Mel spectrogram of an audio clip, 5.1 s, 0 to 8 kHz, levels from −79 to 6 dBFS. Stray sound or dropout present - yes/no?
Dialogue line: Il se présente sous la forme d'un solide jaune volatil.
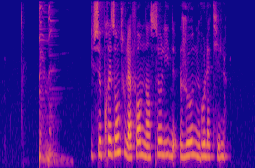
yes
